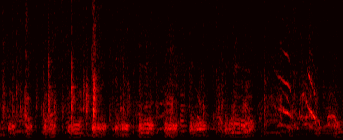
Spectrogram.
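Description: A flock of farmyard poultry calling, with many short clucks overlapping one another continuously.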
